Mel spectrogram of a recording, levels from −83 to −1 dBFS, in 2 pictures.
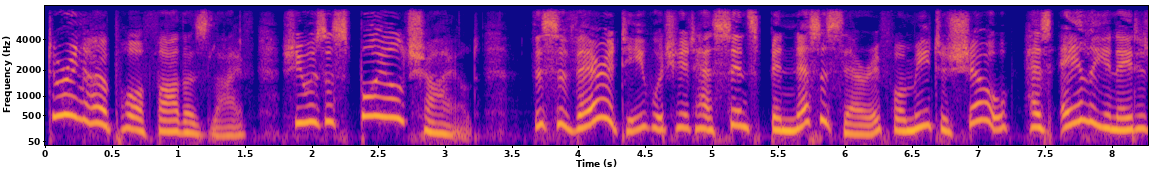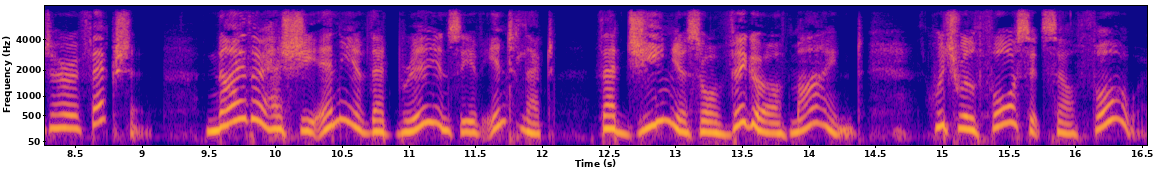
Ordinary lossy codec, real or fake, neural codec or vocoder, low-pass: Opus, 64 kbps; real; none; 7.2 kHz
